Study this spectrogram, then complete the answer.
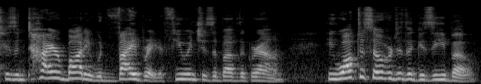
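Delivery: ordinary delivery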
